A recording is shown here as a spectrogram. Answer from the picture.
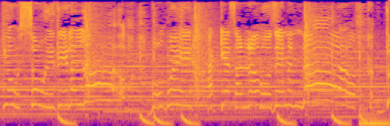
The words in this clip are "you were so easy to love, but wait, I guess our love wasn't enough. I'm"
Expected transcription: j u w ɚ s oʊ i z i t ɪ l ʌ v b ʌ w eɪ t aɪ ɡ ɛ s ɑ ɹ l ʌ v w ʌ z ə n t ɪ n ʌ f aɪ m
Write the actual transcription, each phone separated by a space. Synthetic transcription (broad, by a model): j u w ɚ s oʊ i z i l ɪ l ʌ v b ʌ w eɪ aɪ ɡ ɛ s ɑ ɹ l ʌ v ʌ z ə n ɪ n ʌ f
